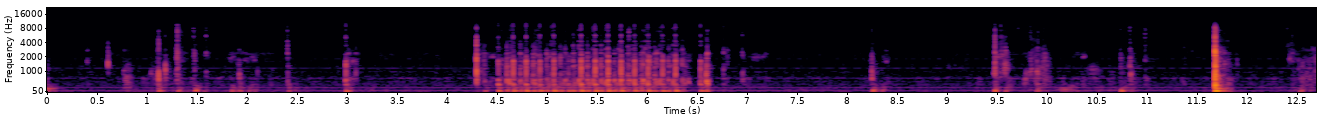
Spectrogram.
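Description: Typing on a computer keyboard. Scattered key presses are followed, a little after four seconds in, by a fast run of keystrokes lasting about two seconds, then a few more taps and one louder key press near the end.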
